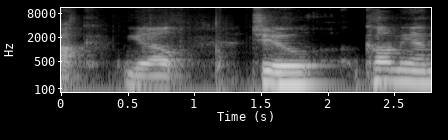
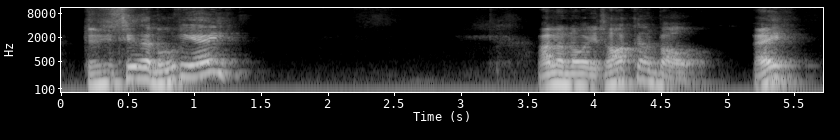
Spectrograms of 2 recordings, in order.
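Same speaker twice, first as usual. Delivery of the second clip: put-on Canadian accent, eh added at the end. Mocking how Canadians end every question: imitating Canadians saying eh. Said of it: "Why is every freaking Canadian says, "Eh"?".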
